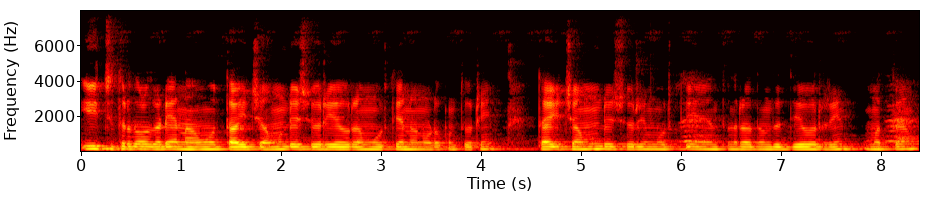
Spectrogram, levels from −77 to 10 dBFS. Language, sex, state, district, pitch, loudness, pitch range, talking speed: Kannada, male, Karnataka, Belgaum, 135 Hz, -20 LUFS, 130-135 Hz, 145 wpm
